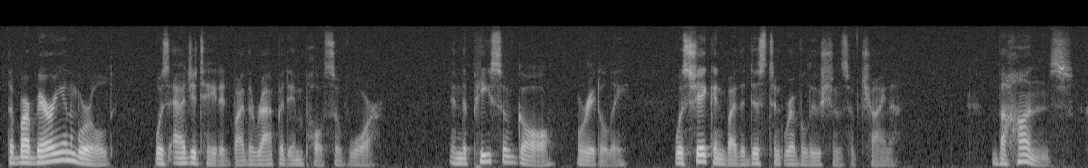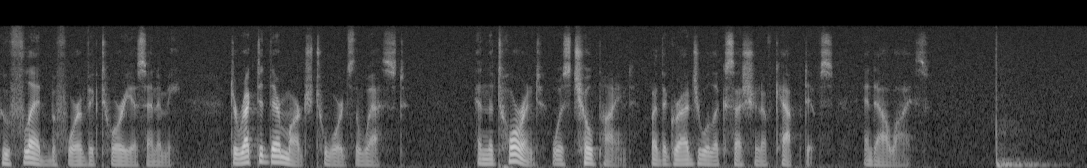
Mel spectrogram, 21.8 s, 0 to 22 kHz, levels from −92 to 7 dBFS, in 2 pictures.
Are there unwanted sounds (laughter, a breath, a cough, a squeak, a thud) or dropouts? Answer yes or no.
yes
